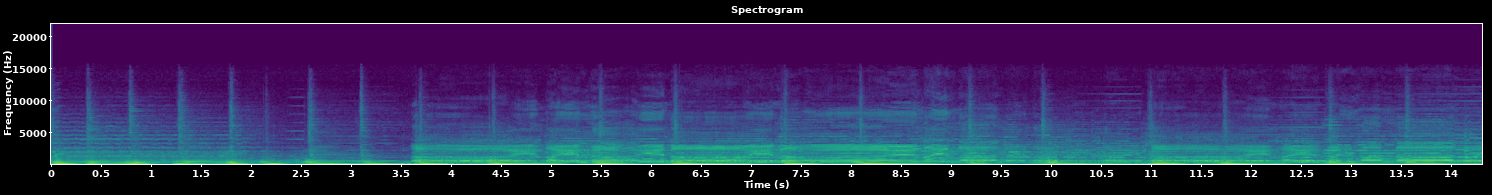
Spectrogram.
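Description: Romanian folk song from Transylvania performed by a male singer with a traditional folk orchestra of violins, accordion and double bass. The band plays alone at first, then the voice comes in with a wide vibrato about three and a half seconds in, over a steady bass beat.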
